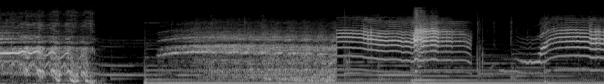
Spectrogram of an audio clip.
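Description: Horse whinnying: a long high call that breaks into a quavering whinny, and another whinny near the end, over background music.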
